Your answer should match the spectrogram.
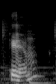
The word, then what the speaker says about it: Nkem: So my name is Nkem, but I go by Nkem. The N is silent.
